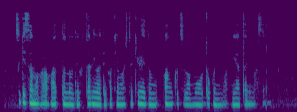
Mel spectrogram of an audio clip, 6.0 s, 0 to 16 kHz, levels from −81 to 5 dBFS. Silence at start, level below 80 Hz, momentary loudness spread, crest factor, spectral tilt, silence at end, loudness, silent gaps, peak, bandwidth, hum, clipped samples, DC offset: 0.3 s; -78 dBFS; 11 LU; 18 dB; -6.5 dB/octave; 0.55 s; -36 LUFS; none; -18 dBFS; 11.5 kHz; none; under 0.1%; under 0.1%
